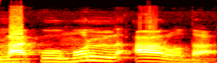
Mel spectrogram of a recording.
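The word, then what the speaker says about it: لَكُمُ الْأَرْضَ: বিহীন আলিফ আছে এজন্য উচ্চারণ মিলানোর জন্য এই জায়গায় জজমের পরিবর্তে পেশ দেওয়া হয়েছে যাতে করে উচ্চারণটা মিলে উচ্চারণটা পরেরটার সাথে সংযুক্ত করা যায় যেমন লাকুমুল আরদা এই শব্দটা মিলছে যদি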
